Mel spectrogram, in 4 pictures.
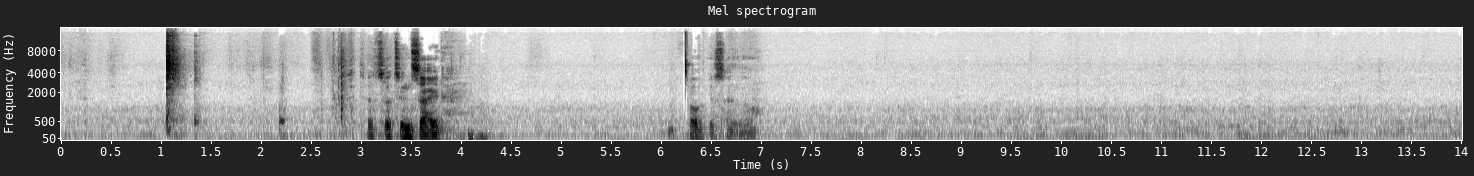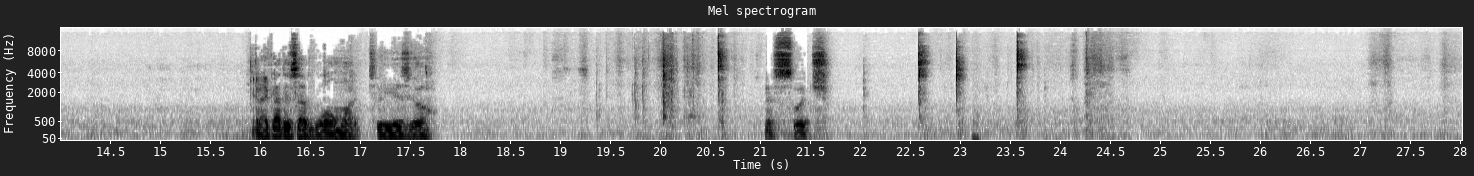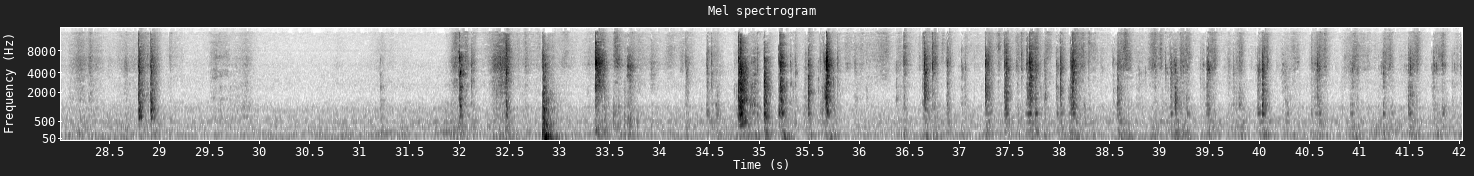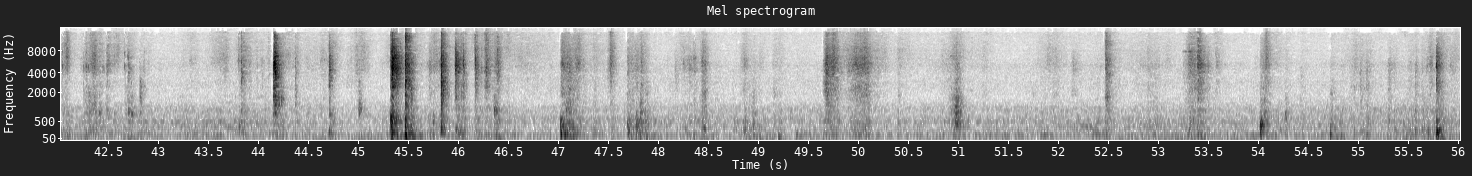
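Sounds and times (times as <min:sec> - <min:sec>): plastic parts clicking and tapping: 0:28.7 - 0:29.2, 0:33.4 - 0:42.9, 0:43.8 - 0:46.4.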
